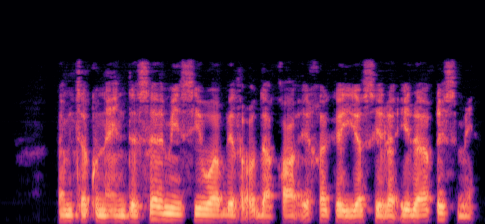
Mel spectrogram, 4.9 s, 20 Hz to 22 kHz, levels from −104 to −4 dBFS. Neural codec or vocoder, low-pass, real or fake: codec, 16 kHz, 16 kbps, FreqCodec, larger model; 7.2 kHz; fake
